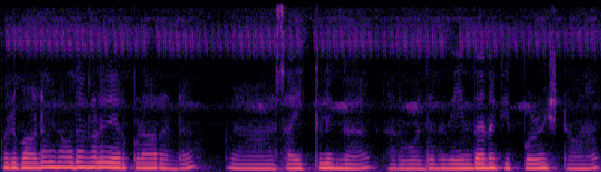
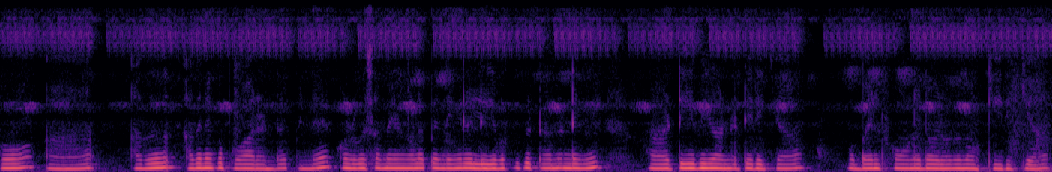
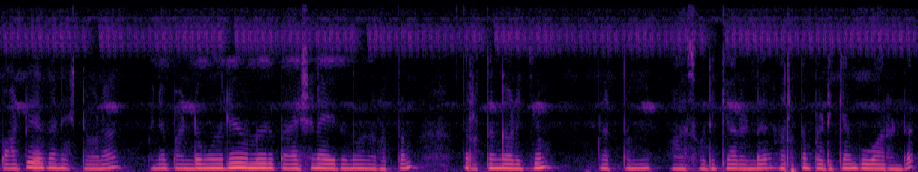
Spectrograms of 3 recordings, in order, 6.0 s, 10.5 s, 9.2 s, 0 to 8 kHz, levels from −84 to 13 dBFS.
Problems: low volume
